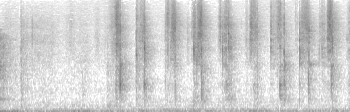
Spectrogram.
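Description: Cards shuffle and riffle with quick soft flicks.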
